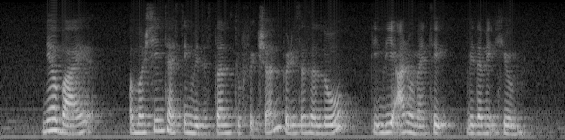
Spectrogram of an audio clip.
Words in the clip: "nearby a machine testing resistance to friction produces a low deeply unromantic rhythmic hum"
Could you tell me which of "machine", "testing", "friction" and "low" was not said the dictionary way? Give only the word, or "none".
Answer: friction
